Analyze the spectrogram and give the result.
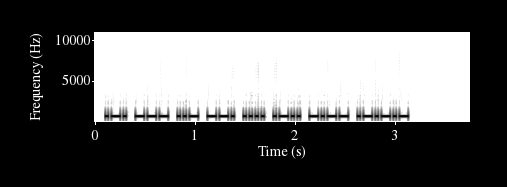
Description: Morse code, heard as a keyed tone, about 40 wpm, 700 Hz. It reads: ROUGHLY.
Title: Sentences from Top 1500 Words 40wpm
